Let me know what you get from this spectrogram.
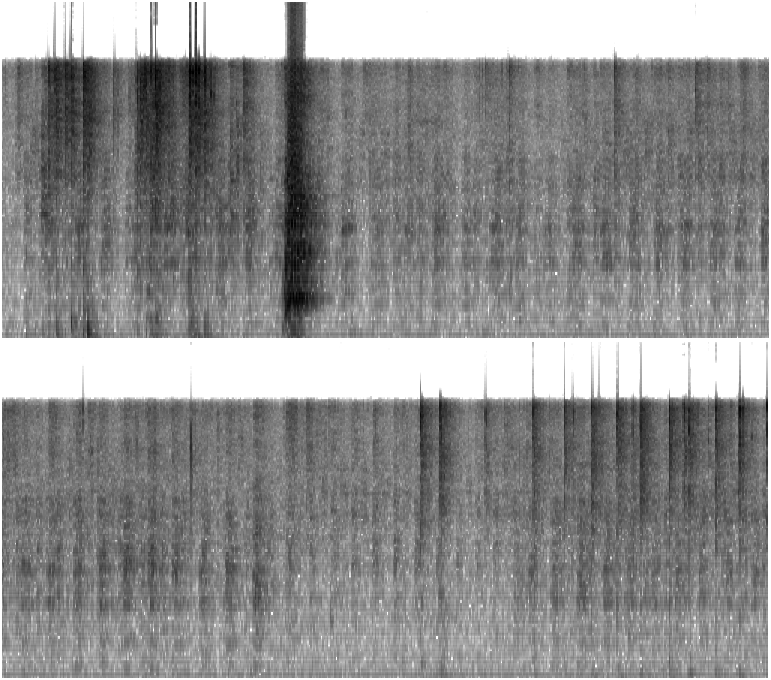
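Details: Old English Sheepdogs at home during playtime; a few loud, sharp barks in the first four seconds, then a long stretch of quiet scuffling and soft clicking noises, with light tapping sounds returning near the end.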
